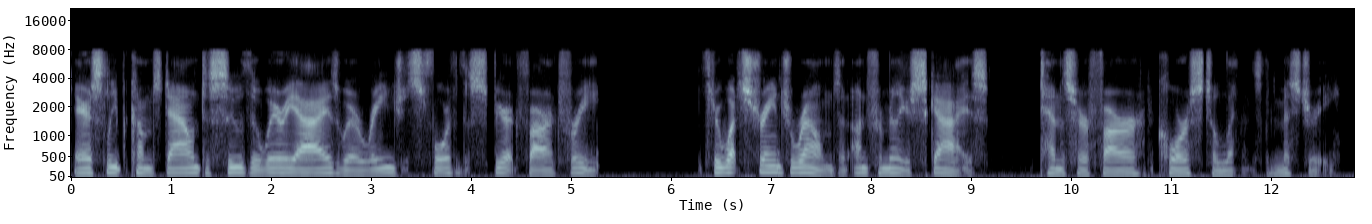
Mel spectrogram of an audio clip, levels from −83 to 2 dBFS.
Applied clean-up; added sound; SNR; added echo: neural diffusion model UNIVERSE++.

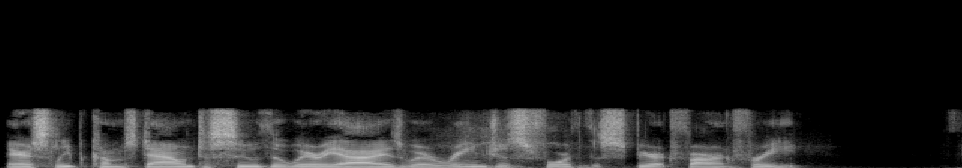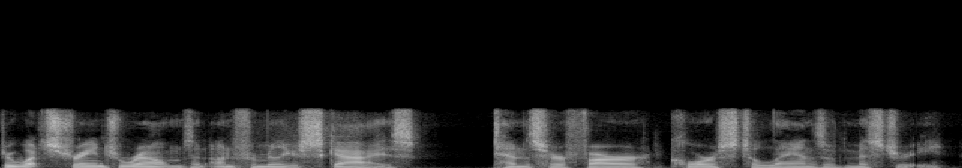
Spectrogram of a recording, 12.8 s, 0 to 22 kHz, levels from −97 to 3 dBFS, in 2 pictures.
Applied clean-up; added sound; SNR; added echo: neural mask model DeepFilterNet 3.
